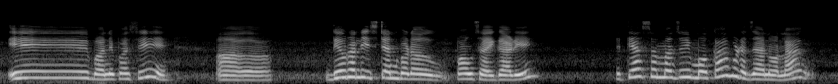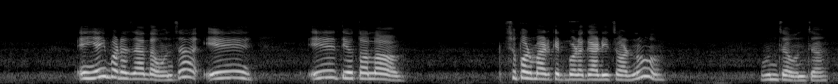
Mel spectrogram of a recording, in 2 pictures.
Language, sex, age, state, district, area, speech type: Nepali, female, 18-30, West Bengal, Kalimpong, rural, spontaneous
